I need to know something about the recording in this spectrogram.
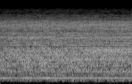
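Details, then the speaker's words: Hairdryer after resoldering a joint to cure a high-pitched buzz: smooth, even fan rush with a steady motor hum and no extra buzzing or rattle; normal running after repair. "Moment of Truth does it sound any different yes again I don't know if you can tell but the extra buzzing is gone"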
